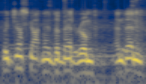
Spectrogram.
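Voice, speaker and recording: A nervous young man with something to hide, played by a male actor in a 1940s-style radio thriller. His voice is mid-pitched and uneasy, evasive and stammering, on an old broadcast recording. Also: fairly even intonation, fast, highs cut off, close to an everyday voice. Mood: tense narrating. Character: nervous young man hiding a terrible secret. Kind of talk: old-time radio suspense acting with first-person narration.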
